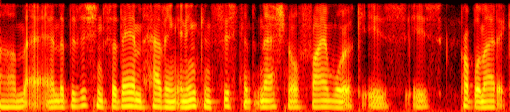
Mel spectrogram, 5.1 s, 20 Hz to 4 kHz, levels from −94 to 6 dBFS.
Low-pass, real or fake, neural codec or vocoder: 3.6 kHz; fake; codec, 16 kHz, 8 kbps, FunCodec, trained on Chinese and English, 25 frames a second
